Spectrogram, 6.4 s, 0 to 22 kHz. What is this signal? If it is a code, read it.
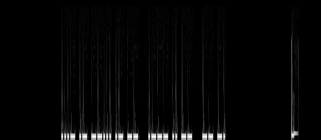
Morse code, heard as a keyed tone, about 40 wpm, 700 Hz. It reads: VA7AM JIM MN
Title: K1USN SST QSO Practice - 40wpm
